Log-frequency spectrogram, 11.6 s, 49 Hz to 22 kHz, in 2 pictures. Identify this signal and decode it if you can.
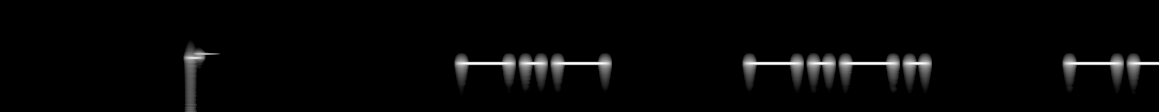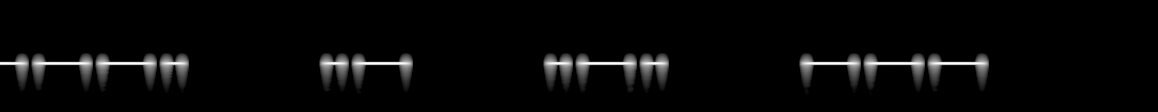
Morse code, heard as a keyed tone, about 15 wpm, spaced as for 9 wpm, 700 Hz. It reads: KC9ARO
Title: USA Call Signs - 3x Character Spacing - 15wpm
